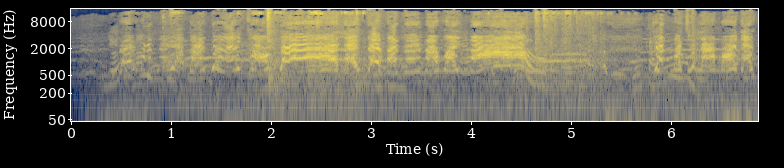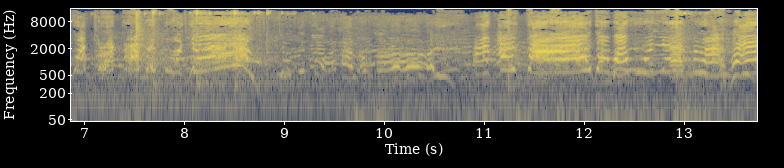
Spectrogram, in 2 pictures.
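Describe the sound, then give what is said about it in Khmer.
Land activists from the Boeung Kak area scream and wail outside the entrance gate of the appeal court on a Tuesday morning. Many voices overlap in loud, continuous crying and high-pitched screams that rise and fall in waves. “សកម្មជនដីធ្លីមួយចំនួននៅតំបន់បង្កក់ស្រែកទ្រហោយំនៅមុខច្រកទ្វារចូលរបស់សាលាឧទ្ធរណ៍នាព្រឹកថ្ងៃអង្គារនេះ”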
